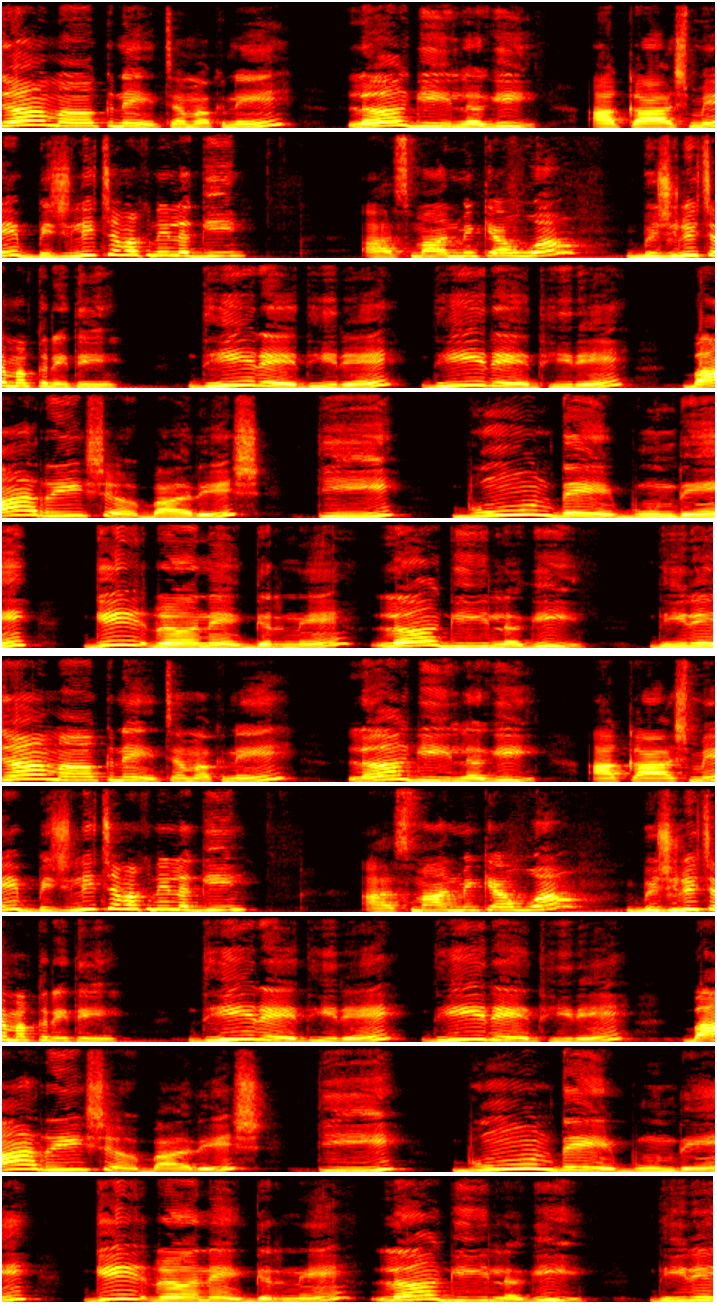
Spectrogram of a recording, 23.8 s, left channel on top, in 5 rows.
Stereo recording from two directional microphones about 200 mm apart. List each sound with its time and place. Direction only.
0.0 s a woman's voice: 30° left (ahead or behind)
9.0 s a woman's voice: 30° left (ahead or behind)
19.6 s a woman's voice: 35° left (ahead or behind)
